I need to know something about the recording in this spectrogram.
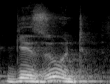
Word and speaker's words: gesund: So I have made a very simple example like wir sind gesund. Wir sind gesund. Whenever you have D, we pronounce like T.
